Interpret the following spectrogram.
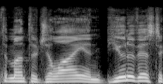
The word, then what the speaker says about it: Buena Vista: month of July in Buena Vista Colorado and yes that's how they say it out west but I thought I'd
